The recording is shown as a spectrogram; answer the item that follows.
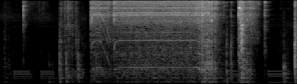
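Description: Electric screwdriver driving a screw into the aluminium extrusion frame corner: its motor spins up about a second in and runs steadily for under two seconds, followed by a short sharp burst near the end.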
